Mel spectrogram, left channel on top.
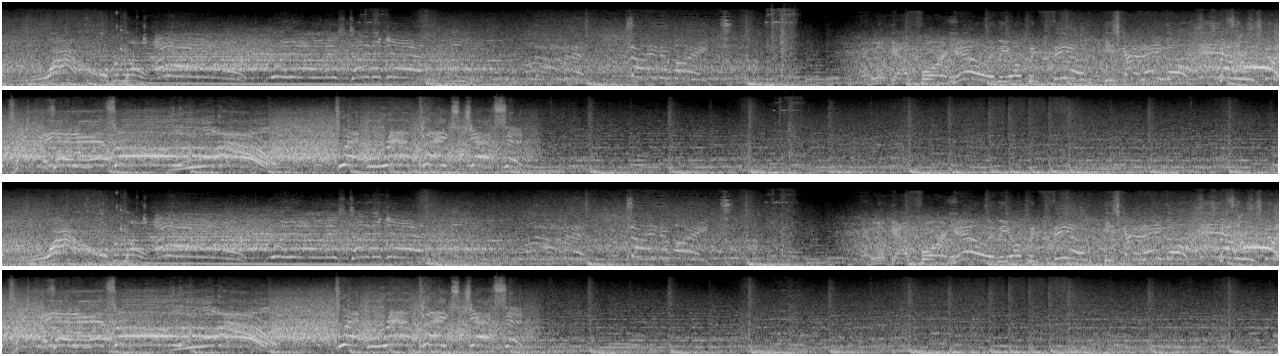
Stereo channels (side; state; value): both; normal; correlation 0.89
